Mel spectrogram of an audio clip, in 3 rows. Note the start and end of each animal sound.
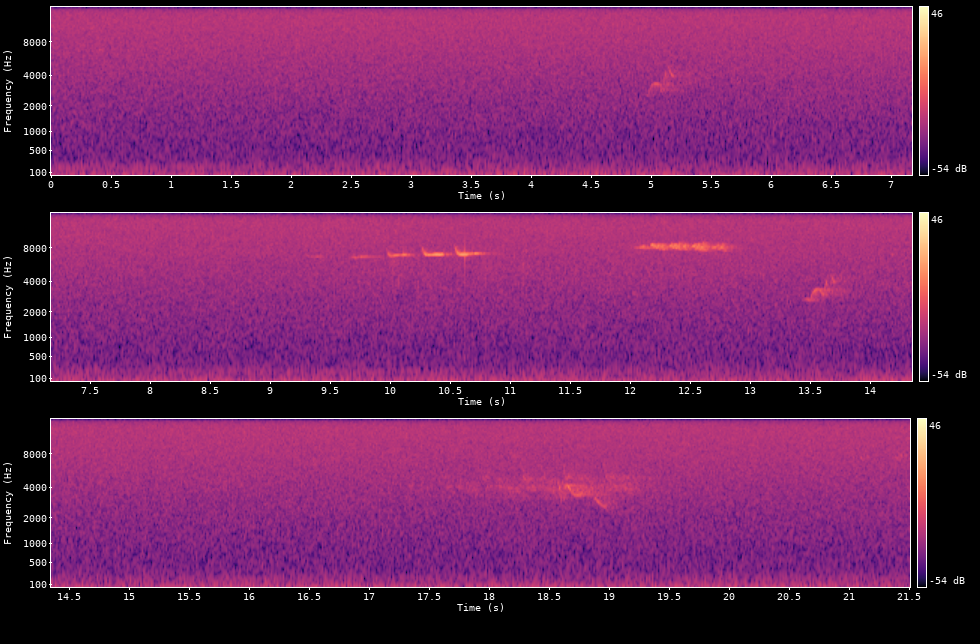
[4.82, 5.39] Blue-headed Vireo (Vireo solitarius)
[9.42, 10.92] Golden-crowned Kinglet (Regulus satrapa)
[11.86, 12.92] Golden-crowned Kinglet (Regulus satrapa)
[13.33, 13.84] Blue-headed Vireo (Vireo solitarius)
[17.67, 19.44] Ovenbird (Seiurus aurocapilla)
[18.55, 19.17] Blue-headed Vireo (Vireo solitarius)

